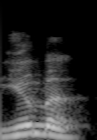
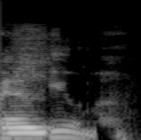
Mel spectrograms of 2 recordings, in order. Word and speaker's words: Yuma: They did shoot in Yuma. They shot the film in Yuma. Yuma or Yuma? It's Arizona. I know it's Yuma. It's Y-O-M-A. I know. No, Y-U-M-A.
